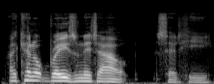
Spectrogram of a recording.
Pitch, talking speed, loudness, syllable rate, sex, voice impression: 130 Hz, 195 wpm, -16 LUFS, 5.3 syllables/s, male, very masculine, very adult-like, slightly old, thick, tensed, very powerful, very bright, very hard, very clear, fluent, slightly raspy, slightly cool, slightly intellectual, slightly sincere, calm, mature, slightly friendly, slightly reassuring, very unique, very wild, lively, very strict, intense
